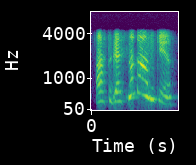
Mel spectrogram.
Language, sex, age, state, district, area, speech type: Kashmiri, female, 18-30, Jammu and Kashmir, Anantnag, rural, conversation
